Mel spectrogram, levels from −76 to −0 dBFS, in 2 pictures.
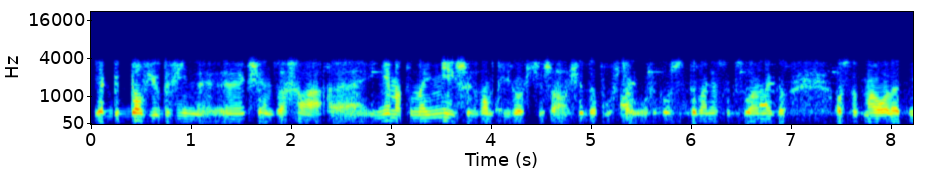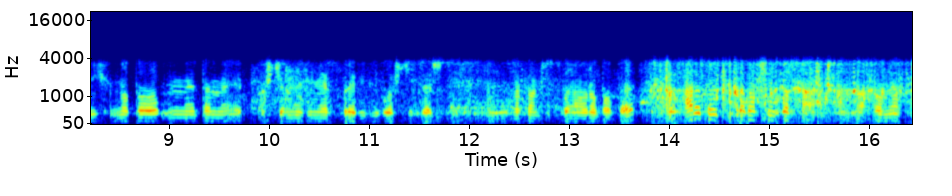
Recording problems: phone-call audio; poor line; nothing above 3.5 kHz
traffic noise; very loud; throughout; 2 dB above the speech
dog barking; noticeable; from 9.5 to 14 s; peak 8 dB below the speech

